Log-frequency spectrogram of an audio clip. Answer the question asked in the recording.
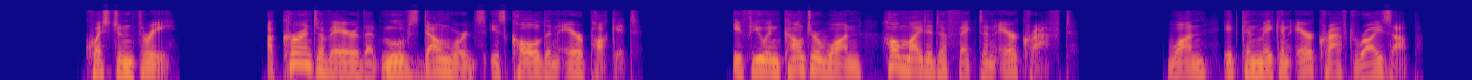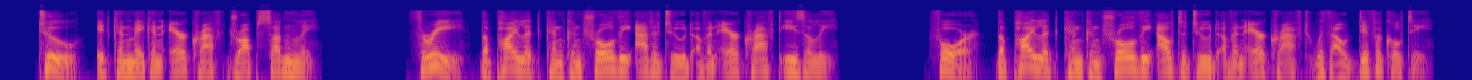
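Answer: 2: It can make an aircraft drop suddenly.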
